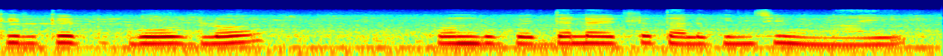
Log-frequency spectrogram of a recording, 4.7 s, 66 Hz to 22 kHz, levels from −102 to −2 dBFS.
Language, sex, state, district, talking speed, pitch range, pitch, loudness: Telugu, female, Telangana, Mahabubabad, 115 wpm, 240-255 Hz, 250 Hz, -16 LUFS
